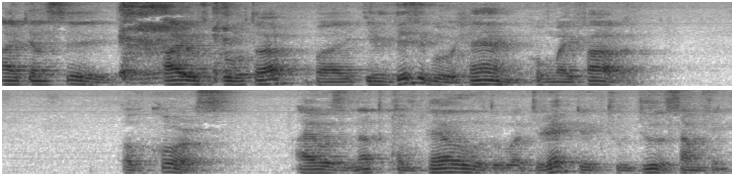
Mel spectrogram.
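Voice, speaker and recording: A man with a Japanese accent at medium pitch, ordinary pitch variation, long, frequent pauses and audible room echo. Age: 60s. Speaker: retired teacher. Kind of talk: reading aloud. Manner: halting.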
